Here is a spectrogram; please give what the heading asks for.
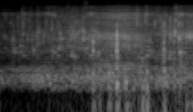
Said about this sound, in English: So the mash is finished now, so that's draining, and while that's draining we'll get the sparge going.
